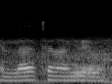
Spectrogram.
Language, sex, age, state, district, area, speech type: Kannada, female, 30-45, Karnataka, Mandya, urban, spontaneous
